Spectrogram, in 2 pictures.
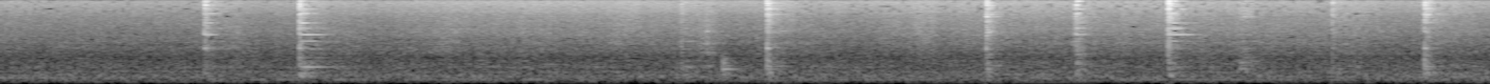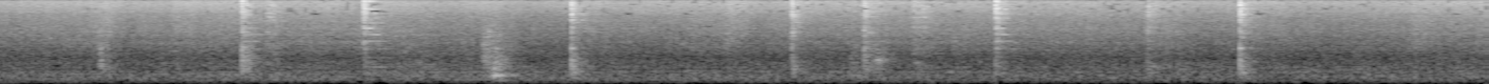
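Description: Spatula clinking and scraping against a metal kadhai as a frying mixture of sukat and raw mango pieces is stirred, with sharp irregular knocks about once a second over a steady sizzle.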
